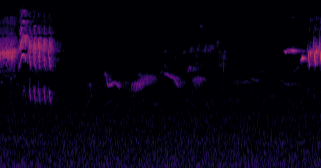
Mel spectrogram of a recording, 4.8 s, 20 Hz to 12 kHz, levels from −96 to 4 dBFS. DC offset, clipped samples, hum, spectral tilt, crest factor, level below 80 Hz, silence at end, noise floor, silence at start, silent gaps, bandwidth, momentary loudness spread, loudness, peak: under 0.1%; under 0.1%; none; 2 dB/octave; 20 dB; under -90 dBFS; 0 s; -81 dBFS; 0 s; none; 11 kHz; 24 LU; -47 LUFS; -34 dBFS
